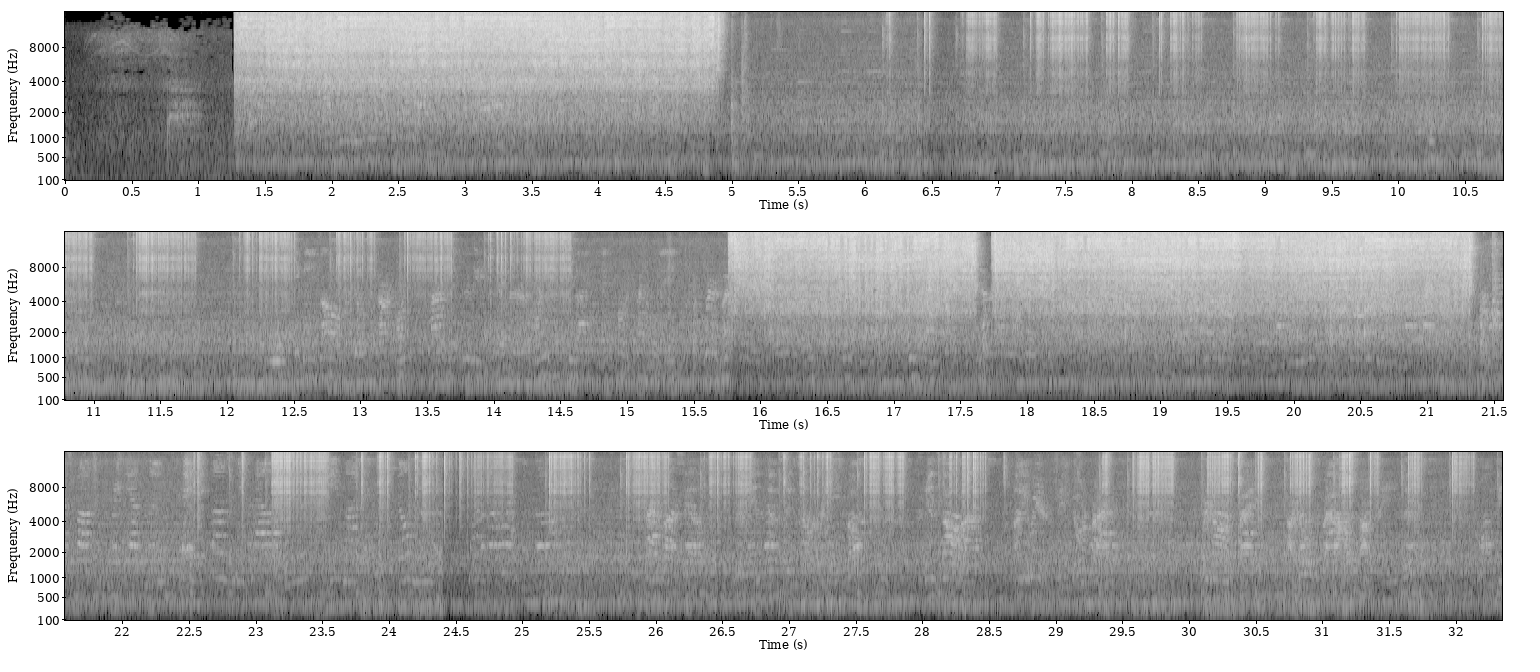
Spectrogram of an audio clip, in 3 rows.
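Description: Arc welding crackling in short stretches along a Chevy C10's steel A-pillar seam. Two long blasts of compressed air, about a second in and again near the middle, cool the panel between the welds.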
